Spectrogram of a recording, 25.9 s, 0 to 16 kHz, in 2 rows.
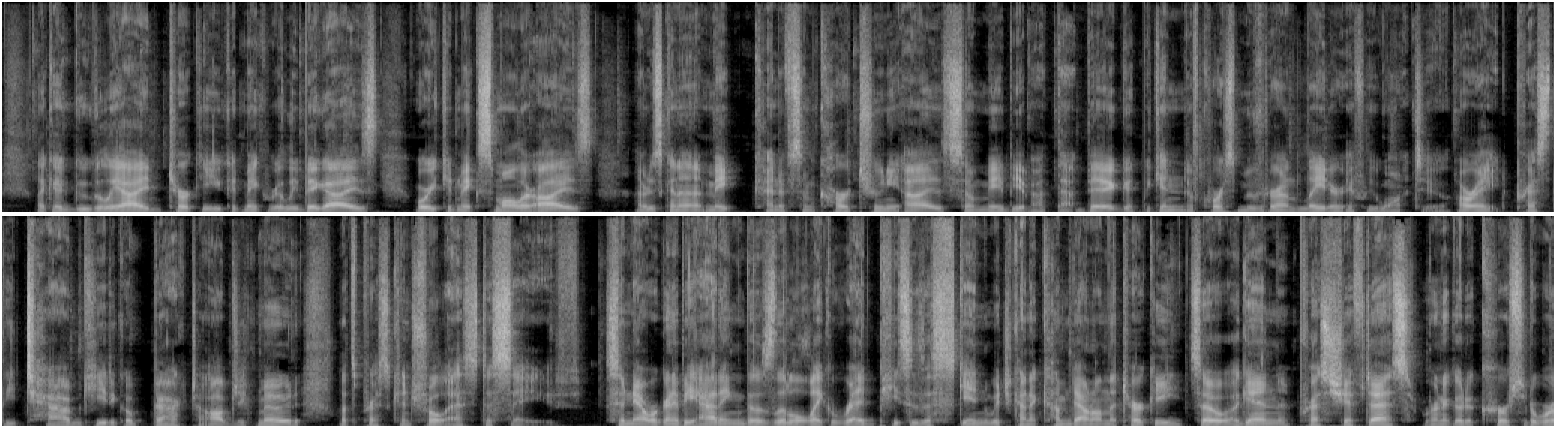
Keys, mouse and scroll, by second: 0.1 scroll up 1, 0.3 middle click, 1.1 g, 1.4-2.6 middle drag, 2.6 scroll up 1, 2.8-10.7 typing, 4.1 middle click, 5.5 middle click, 6.6 middle click, 8.3 middle click, 11.3 scroll down 1, 11.5-13.1 middle drag, 13.1 Tab, 13.5 a, 13.8-15.2 middle drag, 15.2-16.1 scroll up 2, 16.1 scroll down 2, 16.4-21.3 middle drag, 21.3-22.0 scroll down 2, 22.0-25.6 middle drag, 25.6 shift+s.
